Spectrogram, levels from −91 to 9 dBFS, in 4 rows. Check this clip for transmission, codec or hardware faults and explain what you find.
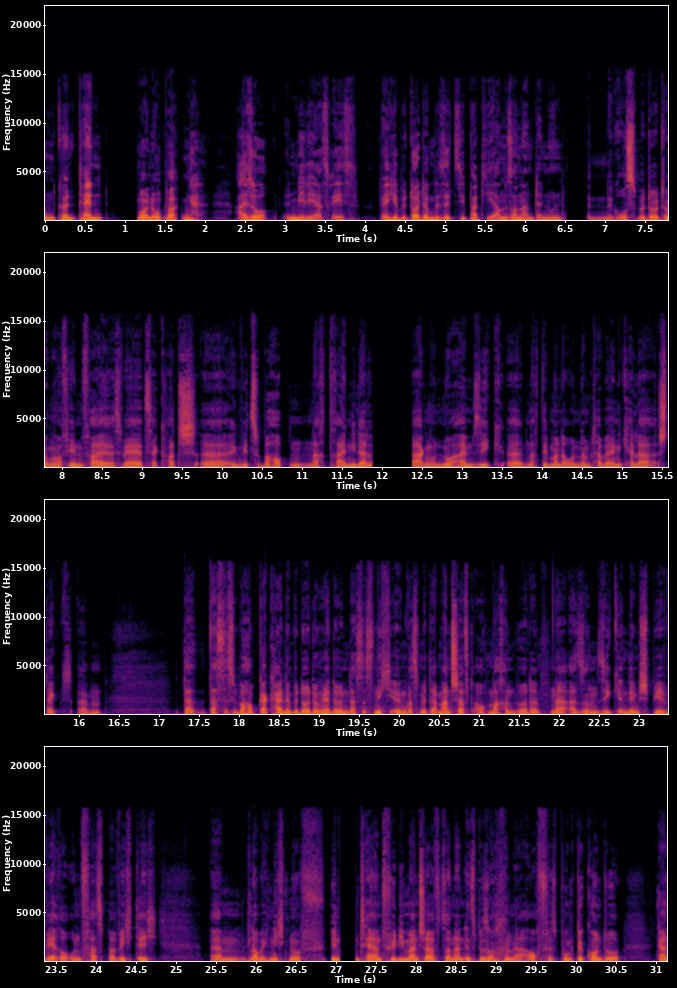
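Four kinds of fault turn up: two playback stalls, a short stall from a late packet followed directly by a short concealed packet loss, and a stretch of jitter buffer speed-up.

The playback stalls come at 11.87 to 12.38 s, about half a second, and at 27.04 to 27.25 s, about 0.21 s. The sound cuts out in mid-flow and then resumes. The likely cause is the player running short of data or its output thread being blocked. On a waveform each shows as a flat gap; a spectrogram shows a clean vertical band of empty time.

The short stall from a late packet sits at 17.42 to 17.48 s. A packet missed its slot, the jitter buffer emptied, and the receiver held the last sound for 40 ms until the packet arrived, so playback ended up 40 ms later. The held portion is drawn out, with a slight buzz or dip. On a spectrogram the harmonics run flat and unchanging for that span, and the waveform repeats nearly identical cycles.

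The short concealed packet loss follows at once, from 17.48 to 17.54 s. Here 40 ms of audio never arrived, and the receiver bridged the gap with 42 ms of synthesised continuation before blending back into real audio. It comes across as a brief smear or wobble. On a spectrogram the detail goes soft and blurred for a moment.

The jitter buffer speed-up runs from 19.56 to 20.13 s. The receiver was holding more audio than its target, so it trimmed short pitch-period-length pieces repeatedly, about 50 ms in total. This plays the passage roughly 6% fast at unchanged pitch, which sounds hurried. On a spectrogram the harmonics keep their spacing while events crowd closer in time, and the waveform shows small splice points between cycles.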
